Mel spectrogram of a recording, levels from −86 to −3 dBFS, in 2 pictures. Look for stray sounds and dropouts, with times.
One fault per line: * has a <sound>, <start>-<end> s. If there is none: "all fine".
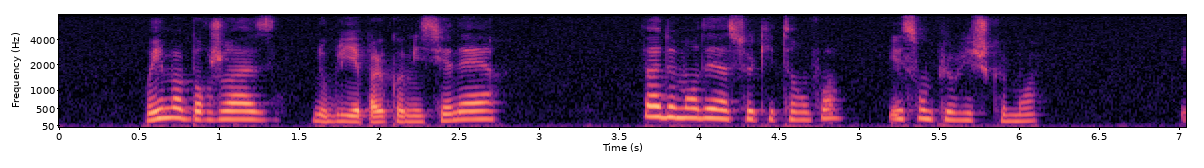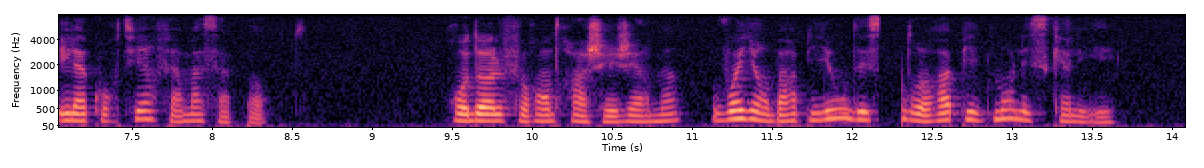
* has a dropout, 12.2-12.3 s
